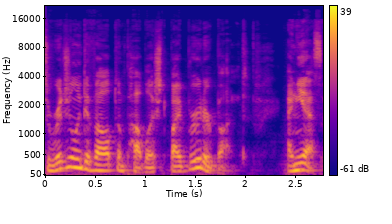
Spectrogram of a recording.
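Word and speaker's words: Brøderbund: developed and published by Bruder bun and yes it's pronounced with an oo sound and not an o sound a few people over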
